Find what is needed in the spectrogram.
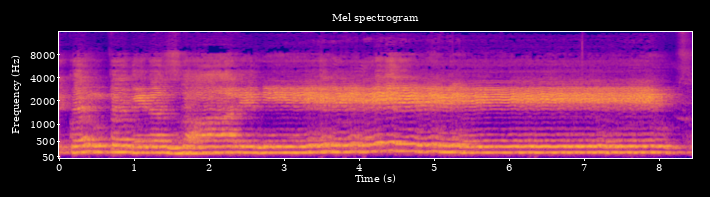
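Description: A man's voice chanting in a drawn-out melodic line into a microphone, the pitch moving over the first couple of seconds and then held on one long, slightly wavering note until near the end.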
